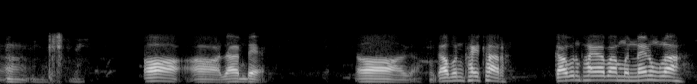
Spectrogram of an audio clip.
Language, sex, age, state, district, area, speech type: Bodo, male, 30-45, Assam, Udalguri, rural, conversation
